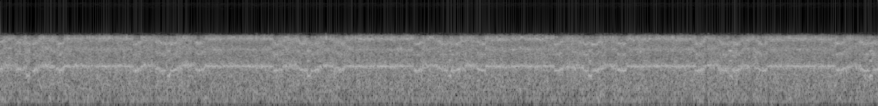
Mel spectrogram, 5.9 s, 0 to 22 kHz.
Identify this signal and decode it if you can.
Emergency Alert System (SAME) tones, heard as harsh buzzing bursts. It is heard from 0.9 to 4.9 s.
